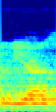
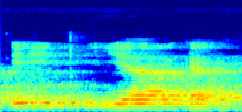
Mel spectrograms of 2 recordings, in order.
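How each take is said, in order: First: The y sound is short and single. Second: The y sound is held long and doubled. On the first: It means sunlight. The speaker calls it wrong. "tapi dia baca iya saja" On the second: It means only to you. The speaker calls it right. "ditekan iyyaka"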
